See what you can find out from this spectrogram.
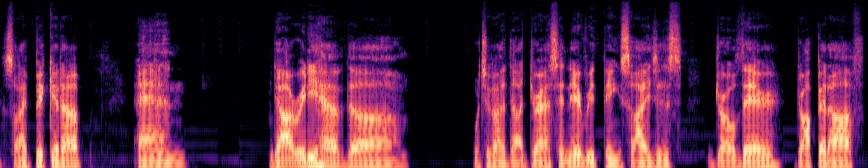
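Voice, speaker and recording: A man in his thirties from American Samoa talks through his work in a loose, halting way, filling gaps as he goes. His voice is bright and forward, recorded close and dry with faint music underneath. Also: mid-range voice, no echo. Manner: relaxed, halting, many fillers. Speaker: business owner guest. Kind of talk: casual interview answers.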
